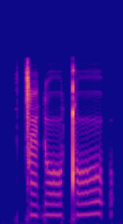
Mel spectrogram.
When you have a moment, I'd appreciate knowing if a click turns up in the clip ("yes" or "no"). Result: yes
